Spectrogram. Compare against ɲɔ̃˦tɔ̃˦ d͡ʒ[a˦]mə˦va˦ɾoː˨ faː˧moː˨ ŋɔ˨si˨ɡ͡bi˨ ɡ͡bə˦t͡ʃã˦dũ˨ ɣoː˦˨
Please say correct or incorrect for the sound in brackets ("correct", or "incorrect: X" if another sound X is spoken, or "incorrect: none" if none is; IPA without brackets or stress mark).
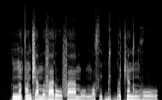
correct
